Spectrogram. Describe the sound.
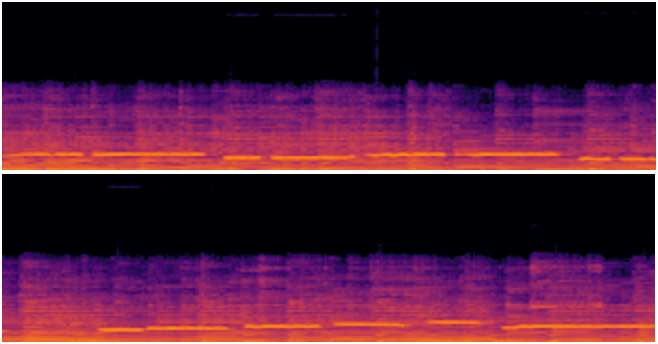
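A melodic whistled tune, the introduction to a version of America the Beautiful, plays over a steady instrumental accompaniment, the clear whistle carrying a slow, sustained melody line from start to finish with no talking.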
